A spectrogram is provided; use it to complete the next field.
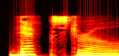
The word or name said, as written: dextrally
